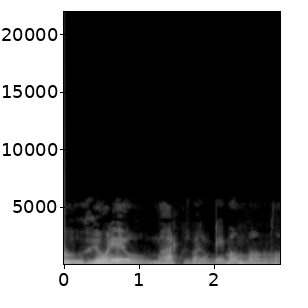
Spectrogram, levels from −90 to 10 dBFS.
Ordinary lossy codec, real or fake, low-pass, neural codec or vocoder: MP3, 24 kbps; real; 7.2 kHz; none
